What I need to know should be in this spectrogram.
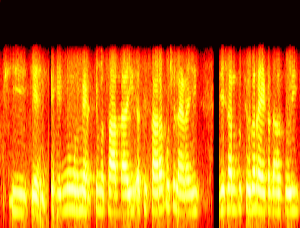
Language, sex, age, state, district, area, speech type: Punjabi, female, 30-45, Punjab, Barnala, rural, conversation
